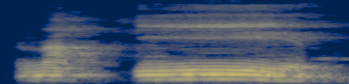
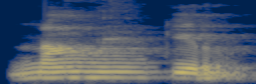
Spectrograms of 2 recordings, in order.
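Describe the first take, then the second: First: No 'ng' sound comes before the k. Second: An 'ng' sound comes before the k. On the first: The speaker calls it right. "yang betul bukan nangkir, nakir" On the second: The speaker calls it wrong. "salah sebut"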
